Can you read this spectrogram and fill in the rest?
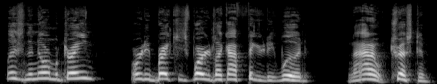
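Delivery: put-on high, young filly voice; little filly voice. A narrator's reading. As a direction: voice a wary small child pony.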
